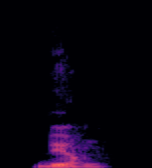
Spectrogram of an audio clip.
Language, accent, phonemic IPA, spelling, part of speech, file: French, France, /byʁn/, burne, noun, LL-Q150 (fra)-burne.wav
- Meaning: ball, testicle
